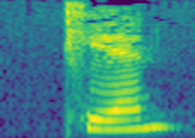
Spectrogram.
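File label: "tian", Mandarin Chinese pinyin, second tone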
